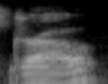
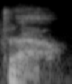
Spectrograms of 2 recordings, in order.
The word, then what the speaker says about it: Drow: The most important pronunciation thing is it's Dro, not Drow.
